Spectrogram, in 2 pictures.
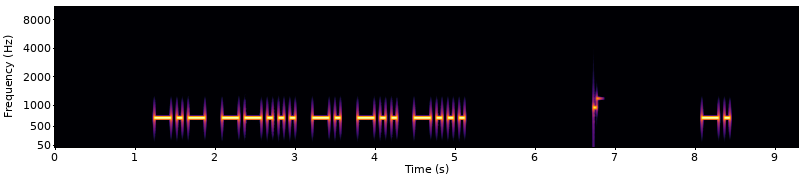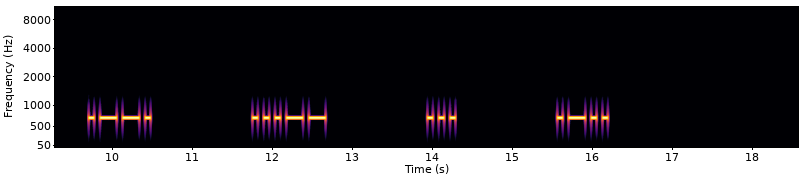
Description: Morse code, heard as a keyed tone, about 17 wpm, spaced as for 9 wpm, 700 Hz. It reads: K7NDB NP3SL
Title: USA Call Signs - 5 Characters - 6x Character Spacing - 17wpm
